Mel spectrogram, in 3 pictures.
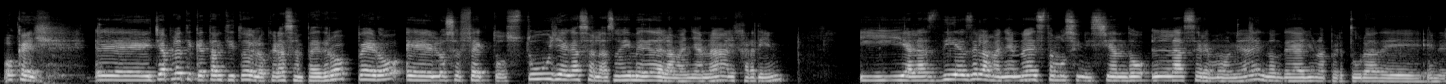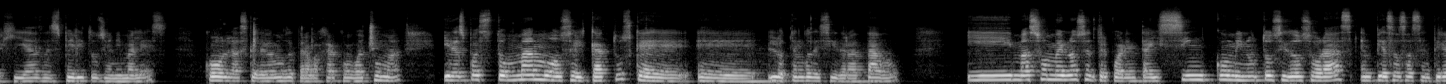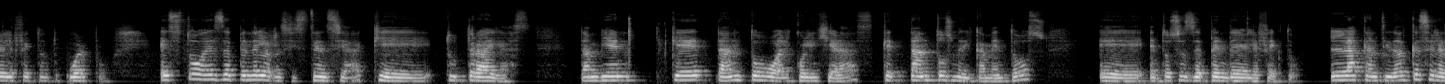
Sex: female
